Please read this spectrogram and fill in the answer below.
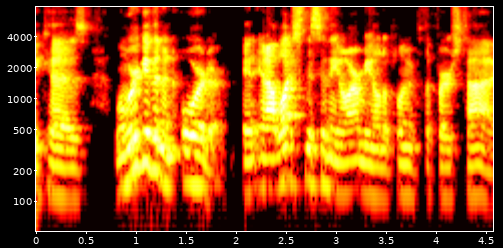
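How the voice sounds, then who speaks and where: On a very clean recording with a silent background, a man with a Southern US accent speaks fairly quickly at medium pitch, his tone bright and sharp and his intonation lively. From US South. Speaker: retired navy veteran, career coach. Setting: live video stream.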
